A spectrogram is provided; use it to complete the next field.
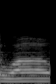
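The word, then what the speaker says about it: は: You basically just need to know that, like, when you're using it as a particle, when it's not part of a word, it's pronounced wa.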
